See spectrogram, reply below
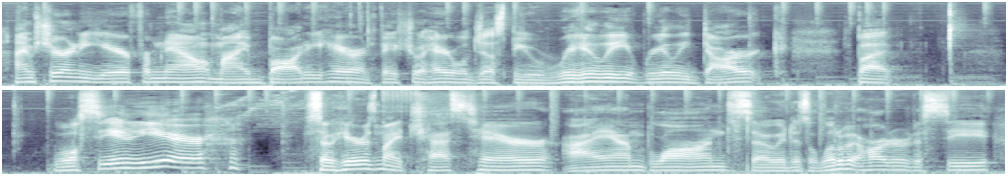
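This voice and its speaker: In a small bedroom, a twenty-something vlogger speaks to camera through a lapel mic with a mid-range voice, a little slow. He comes across upbeat and candid, hands moving as he talks.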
